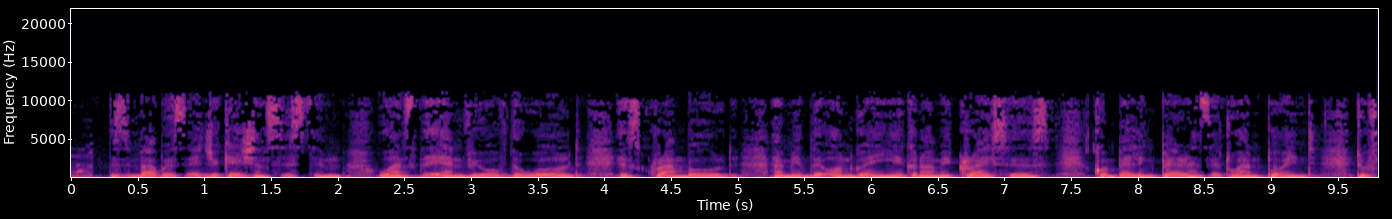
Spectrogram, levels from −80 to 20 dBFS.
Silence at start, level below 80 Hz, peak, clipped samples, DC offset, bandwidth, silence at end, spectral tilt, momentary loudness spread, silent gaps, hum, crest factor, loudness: 0 s; -40 dBFS; -6 dBFS; under 0.1%; under 0.1%; 11.5 kHz; 0 s; -6.5 dB/octave; 6 LU; none; none; 14 dB; -21 LUFS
